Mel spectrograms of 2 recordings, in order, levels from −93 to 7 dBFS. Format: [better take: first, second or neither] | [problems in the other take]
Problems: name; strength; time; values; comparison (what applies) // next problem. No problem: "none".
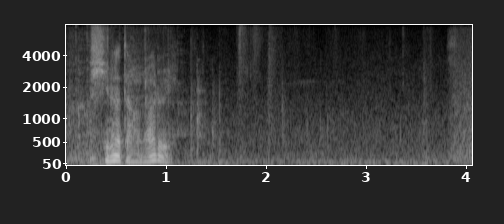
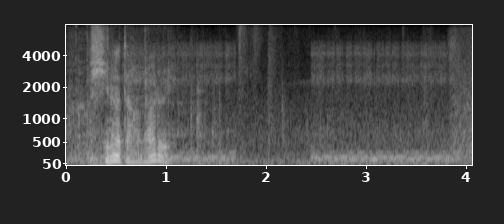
first | background sound (Strum); 8 dB below the speech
